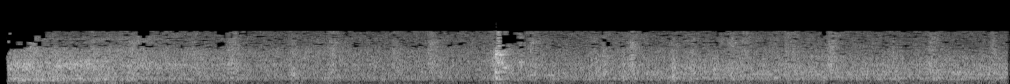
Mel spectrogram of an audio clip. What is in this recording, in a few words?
Living Room, female voice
